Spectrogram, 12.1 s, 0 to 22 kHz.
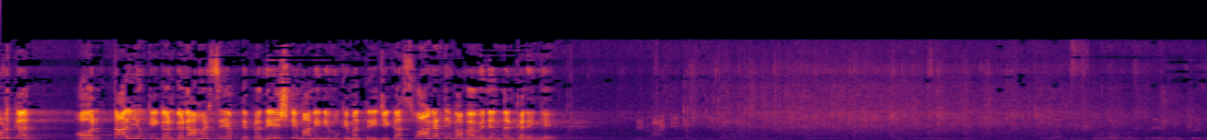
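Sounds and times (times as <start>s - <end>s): crowd applauding: 6.4s - 12.0s.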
